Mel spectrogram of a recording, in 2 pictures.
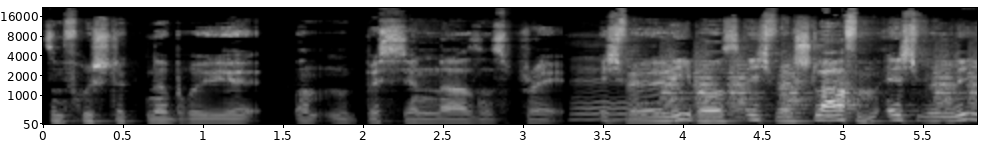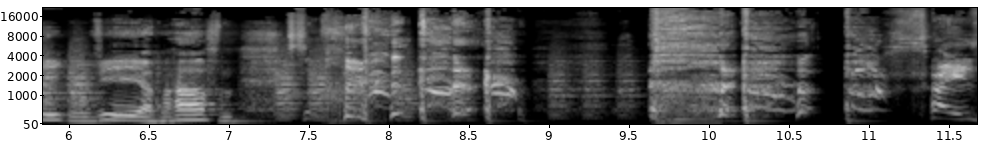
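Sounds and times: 
speech: 0.0 - 10.3, 11.4 - 11.6
harsh coughing: 7.5 - 8.9, 9.6 - 11.3.

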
